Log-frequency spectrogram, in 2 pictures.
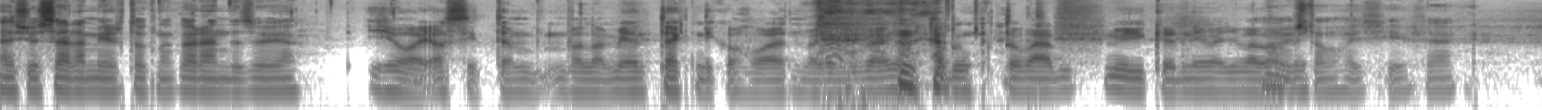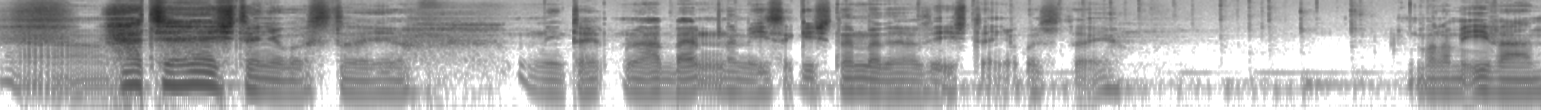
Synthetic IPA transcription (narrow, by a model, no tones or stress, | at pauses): ɛlʃøːsɛlːɛmiːrt̪oːknɒkɒɾɛnd̪ɛzøːjɛ | joːjʔɒ̰st̪hit̪ːɛɱvɒlɒmiɛnt̪ɛxnikɒɦɒlt̪mɛɡɒmivɛlnɛmt̪ud̪uŋkt̪o̞vaːbmyːkød̪nivɒɟʋvɒlɒmiʃit̪o̞mɦo̞chiːvjaːk | hat̪ːiʃt̪ɛnjoɡost̪ɒjːɒmint̪ɒlaːbaːnɛmhisɛkiʃt̪ɛmɛd̪ɛɒzḛːḭʃt̪ɛ̰njo̰ɡo̰st̪ɒ̰ljɒ | vɒlɒmḭʔivaːn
